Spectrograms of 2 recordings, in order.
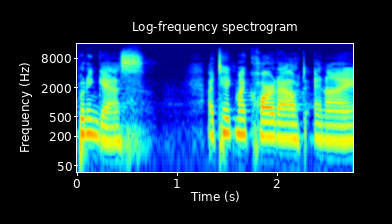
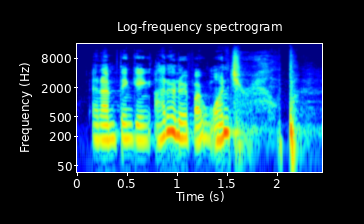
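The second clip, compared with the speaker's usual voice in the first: usual speaking voice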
